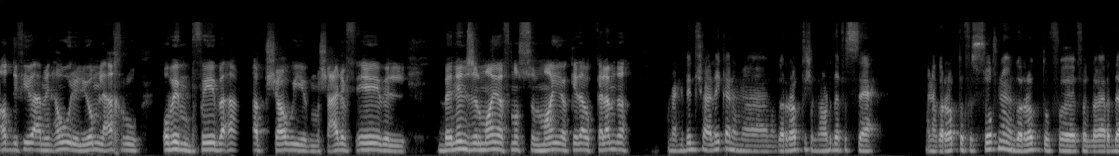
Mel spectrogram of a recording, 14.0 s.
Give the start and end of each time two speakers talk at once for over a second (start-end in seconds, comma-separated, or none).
none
